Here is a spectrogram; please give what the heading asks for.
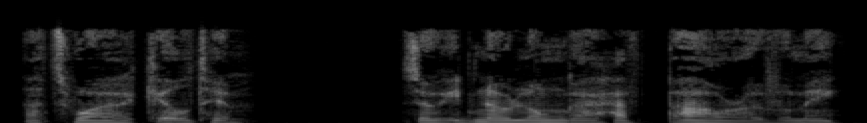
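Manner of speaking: low, soft secretive murmur; delirious duke whispering a childhood secret; feverish duke. A narrator's reading. Feverish duke's voice.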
